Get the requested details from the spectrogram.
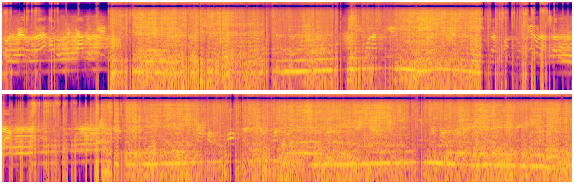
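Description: A car engine roars loudly at high revs, rising and falling as gears change.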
